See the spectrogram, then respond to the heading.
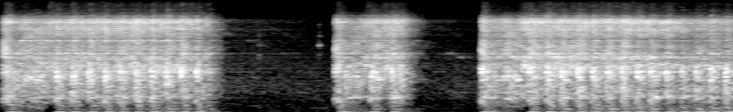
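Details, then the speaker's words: Mitsubishi Legnum with a replacement engine: steady cranking in two bursts at about three beats a second, never firing. Seems to get no fuel; noid light flickers only occasionally; wiring short suspected. Crank, no start. "So, it almost seemed like it wasn't getting any fuel."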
